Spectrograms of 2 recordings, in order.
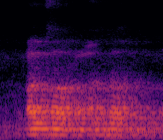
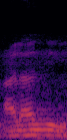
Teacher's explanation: pertemuan huruf lam ta'rif dengan lam, maka di situ kita baca secara idgham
